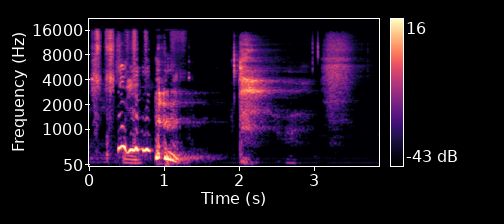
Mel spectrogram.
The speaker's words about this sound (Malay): Eh, nak kena ni, tak tarik nafas sikit panjang-panjang lah.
